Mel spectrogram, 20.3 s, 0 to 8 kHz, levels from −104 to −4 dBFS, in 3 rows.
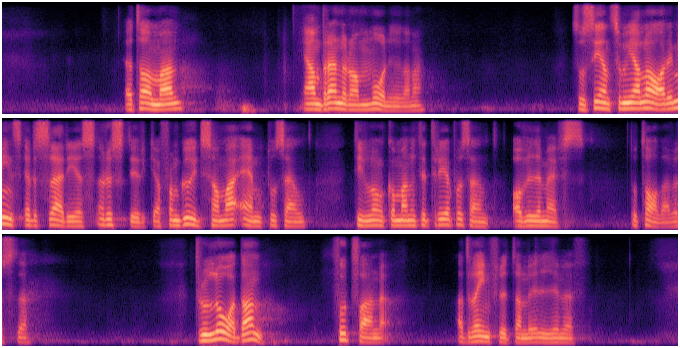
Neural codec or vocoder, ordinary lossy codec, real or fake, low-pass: codec, 24 kHz, 0.9 kbps, WavTokenizer, large speech release; Opus, 64 kbps; fake; 7.2 kHz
